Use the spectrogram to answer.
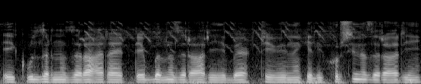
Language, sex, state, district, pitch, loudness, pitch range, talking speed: Hindi, male, Rajasthan, Bikaner, 110 Hz, -18 LUFS, 105-110 Hz, 270 wpm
